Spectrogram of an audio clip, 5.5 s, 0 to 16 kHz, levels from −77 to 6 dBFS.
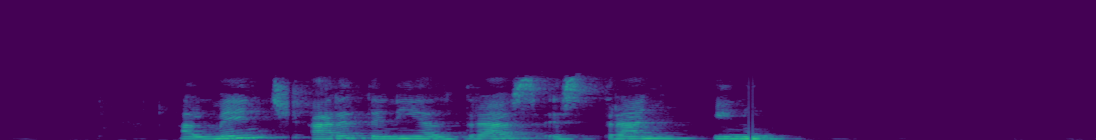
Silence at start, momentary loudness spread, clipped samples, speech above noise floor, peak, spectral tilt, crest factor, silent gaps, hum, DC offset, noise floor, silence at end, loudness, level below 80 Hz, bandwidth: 0.9 s; 4 LU; under 0.1%; 50 dB; -16 dBFS; -4 dB/octave; 18 dB; none; none; under 0.1%; -80 dBFS; 1.55 s; -31 LUFS; -66 dBFS; 7.8 kHz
